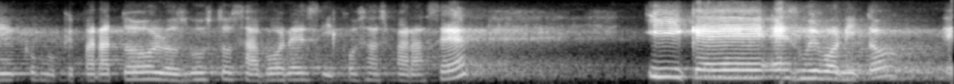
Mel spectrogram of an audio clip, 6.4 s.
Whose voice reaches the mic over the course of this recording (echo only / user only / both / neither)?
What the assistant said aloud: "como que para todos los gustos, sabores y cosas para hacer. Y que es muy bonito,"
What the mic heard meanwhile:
echo only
